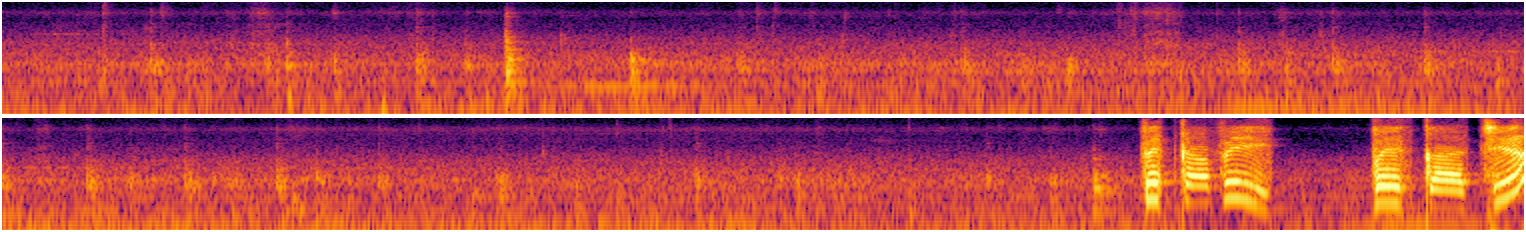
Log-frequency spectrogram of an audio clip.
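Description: A wooden spatula stirring thick masala paste in a frying pan: soft, irregular scraping with small ticks and taps. Near the end there is a short, loud voice-like sound.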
